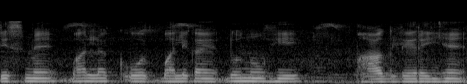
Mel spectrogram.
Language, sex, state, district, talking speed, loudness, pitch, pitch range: Hindi, male, Uttar Pradesh, Hamirpur, 130 wpm, -31 LUFS, 140 Hz, 135-145 Hz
